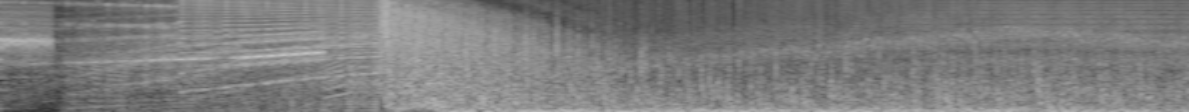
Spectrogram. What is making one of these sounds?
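A huge blast roars and rumbles.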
